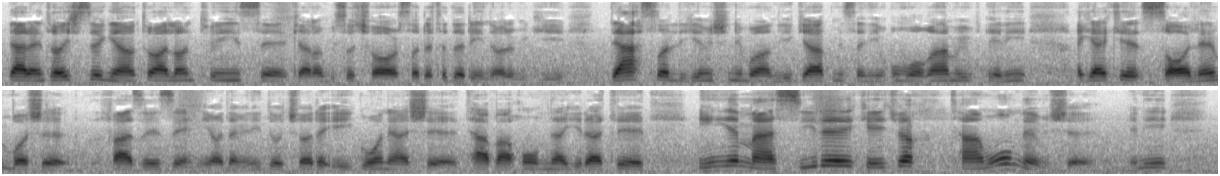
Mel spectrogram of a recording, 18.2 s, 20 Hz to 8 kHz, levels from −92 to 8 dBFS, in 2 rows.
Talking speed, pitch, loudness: 180 wpm, 145 Hz, -18 LUFS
